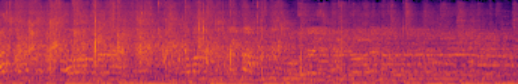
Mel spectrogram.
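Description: Dense crowd applause at a village Saint Vincent festival, a steady wash of many hands mixed with cheering and crowd noise, loud and sustained throughout.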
